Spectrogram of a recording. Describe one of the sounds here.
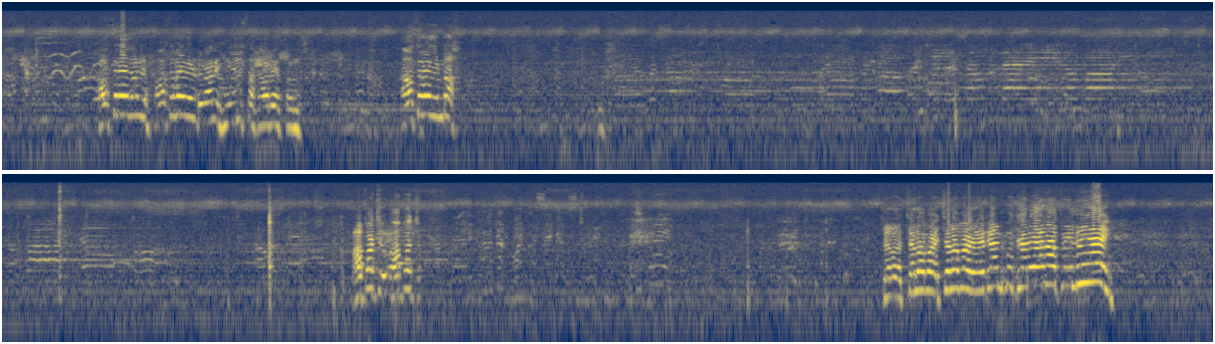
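Men shout out on an open field at a distance.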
